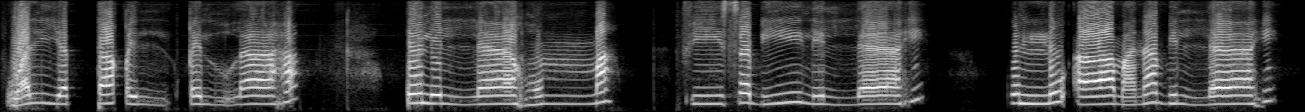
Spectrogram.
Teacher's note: لام کو باریک پڑھنا ہے جب اس سے پیچھے زیر ہوگی، اور لام کو، اللہ کے لام کو موٹا پڑھنا ہے جب اس کے پچھلے حرف پر زبر یا پیش ہوگی۔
